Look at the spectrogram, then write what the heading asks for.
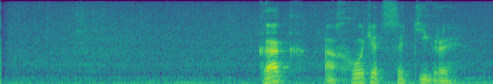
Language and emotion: Russian, neutral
